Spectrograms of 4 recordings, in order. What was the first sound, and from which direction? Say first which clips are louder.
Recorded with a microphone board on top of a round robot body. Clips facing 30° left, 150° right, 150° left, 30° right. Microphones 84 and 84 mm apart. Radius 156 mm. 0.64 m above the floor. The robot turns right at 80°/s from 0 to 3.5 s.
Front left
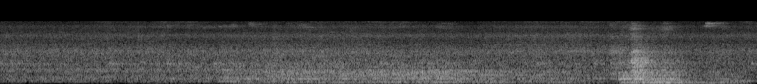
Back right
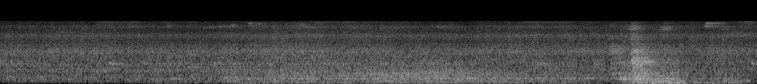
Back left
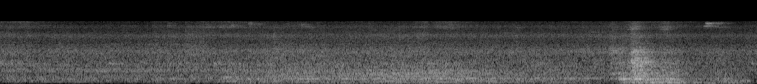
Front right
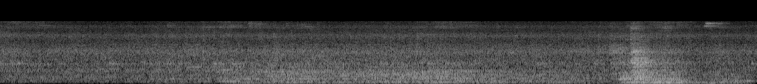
A sliding door: even, back left 1 dB; 75° right.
